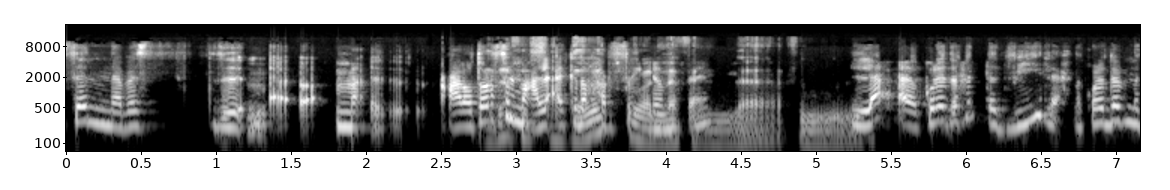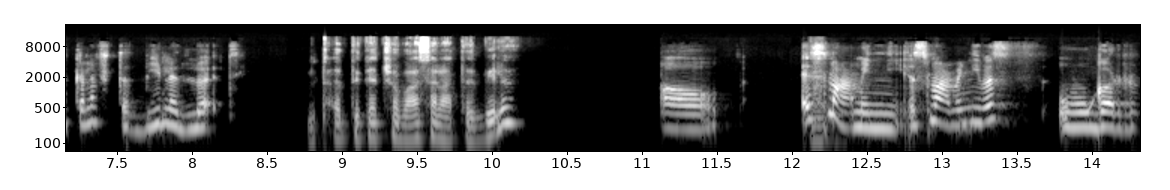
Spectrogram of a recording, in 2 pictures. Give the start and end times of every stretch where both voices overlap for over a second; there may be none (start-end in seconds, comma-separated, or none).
2.8-4.3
